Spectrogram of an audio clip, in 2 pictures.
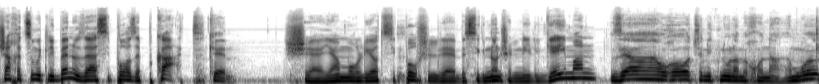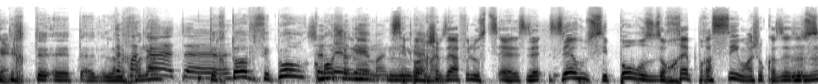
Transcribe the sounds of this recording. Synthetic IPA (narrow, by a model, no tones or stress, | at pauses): ʃaχet͡sumet̪libe̞nuvzeajasipuʁaze̞pkatken | ʃeajaːmuʁlijo̞t̪sipuʁʃelbesiɡno̞nʃelnilɡejmanzeaoʁao̞tʃenit̪nulameχo̞na̰amʁukeni | lameonat̪iχt̪ovsipuʁkmoʃelisiuʃavzeajaːfiluezezehusipuʁzo̞χepʁasimaʃukazeze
